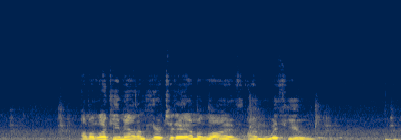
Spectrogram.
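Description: An older man speaks calmly into a microphone outdoors.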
